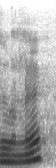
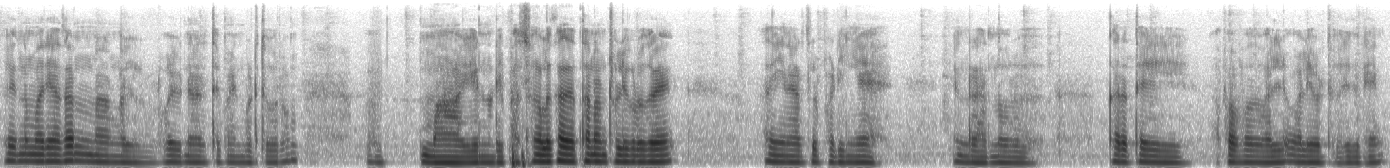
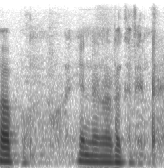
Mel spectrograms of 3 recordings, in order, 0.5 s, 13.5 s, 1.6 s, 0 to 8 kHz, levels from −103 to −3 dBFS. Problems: background sounds at intervals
